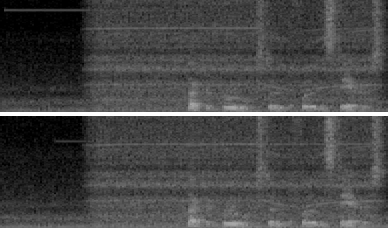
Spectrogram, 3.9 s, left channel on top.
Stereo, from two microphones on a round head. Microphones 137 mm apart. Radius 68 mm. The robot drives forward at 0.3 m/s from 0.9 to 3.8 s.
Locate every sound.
1.9 s a man speaking: 5° left (ahead or behind), 0.7 m; by 3.8 s centre (ahead or behind), 1.1 m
